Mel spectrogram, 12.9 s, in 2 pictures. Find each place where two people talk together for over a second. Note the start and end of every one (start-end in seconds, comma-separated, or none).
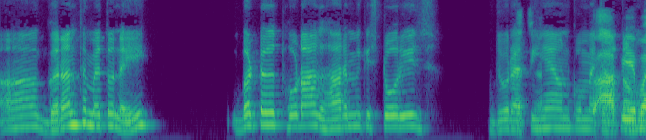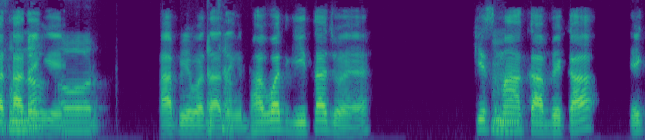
5.2-7.1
